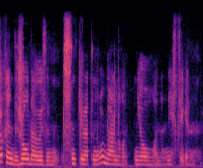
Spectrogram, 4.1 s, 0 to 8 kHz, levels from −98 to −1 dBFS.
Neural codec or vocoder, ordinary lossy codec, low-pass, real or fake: vocoder, 44.1 kHz, 128 mel bands, Pupu-Vocoder; none; 7.2 kHz; fake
